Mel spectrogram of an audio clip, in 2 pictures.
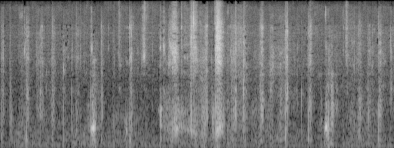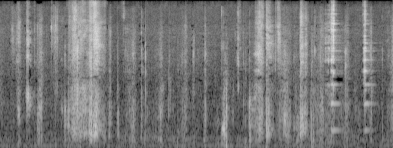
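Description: Person biting and chewing fresh strawberries: soft wet crunches and mouth clicks, with bigger bites about two and a half and six seconds in.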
